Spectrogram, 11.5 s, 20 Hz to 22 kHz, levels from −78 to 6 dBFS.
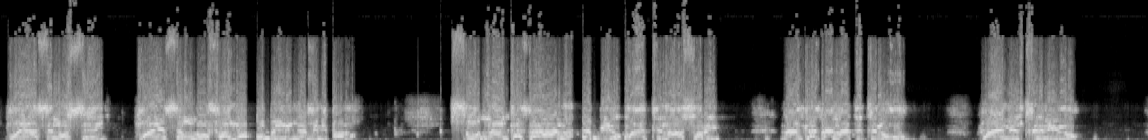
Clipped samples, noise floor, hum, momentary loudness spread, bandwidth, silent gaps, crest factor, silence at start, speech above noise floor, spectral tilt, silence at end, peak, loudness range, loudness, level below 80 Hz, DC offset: under 0.1%; -30 dBFS; none; 13 LU; over 20 kHz; none; 8 dB; 0.05 s; 21 dB; -0.5 dB/octave; 0 s; -2 dBFS; 2 LU; -7 LUFS; -42 dBFS; under 0.1%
